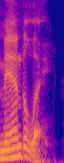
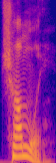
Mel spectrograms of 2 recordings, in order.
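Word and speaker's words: Cholmondeley: me the maress of Mandalay what a beautiful name that I'm being told right now that I pronounce incorrectly it is in fact pronounced chumble Counterpoint no it's not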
